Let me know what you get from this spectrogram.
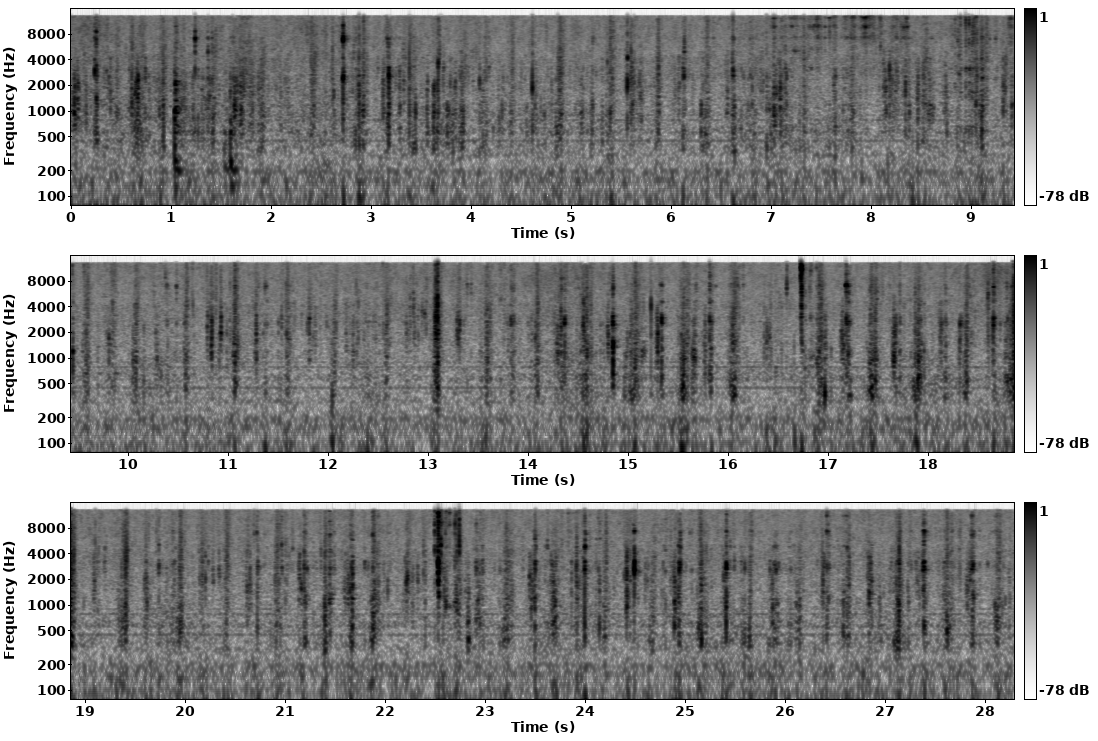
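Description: Close-miked chewing of spicy pressed chicken-feet terrine (dakbal pyeonyuk), a steady run of sharp wet mouth clicks and smacks.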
